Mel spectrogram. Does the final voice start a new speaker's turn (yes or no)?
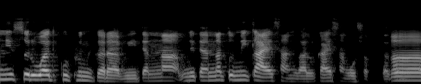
yes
